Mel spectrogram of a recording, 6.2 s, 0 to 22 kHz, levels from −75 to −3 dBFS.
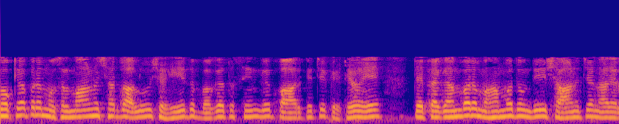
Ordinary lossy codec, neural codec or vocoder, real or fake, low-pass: AAC, 16 kbps; none; real; 7.2 kHz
